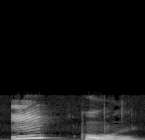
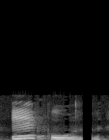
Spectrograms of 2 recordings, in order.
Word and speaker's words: école: Since the word école has an E which has an accent, we will pronounce this word in a different way. So that would be école. That E with the accent will be pronounced as A. So we will pronounce it as école.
